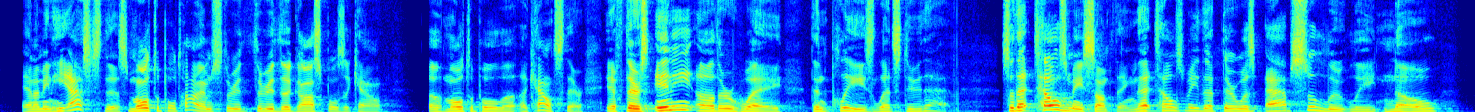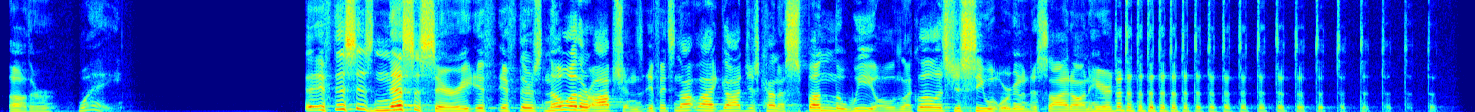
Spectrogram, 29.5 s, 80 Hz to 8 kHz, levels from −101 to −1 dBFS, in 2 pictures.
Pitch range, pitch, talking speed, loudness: 155-210 Hz, 175 Hz, 155 wpm, -31 LUFS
